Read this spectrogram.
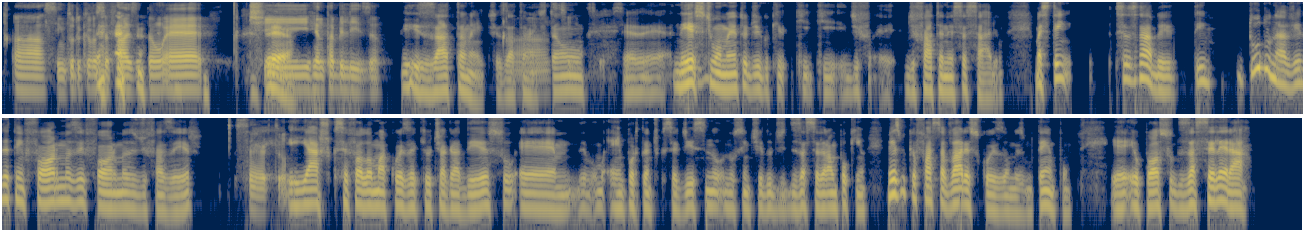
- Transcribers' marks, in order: laugh; tapping
- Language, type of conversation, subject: Portuguese, unstructured, Qual é o seu ambiente ideal para recarregar as energias?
